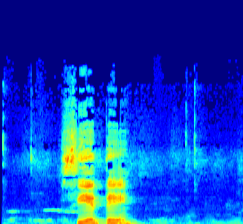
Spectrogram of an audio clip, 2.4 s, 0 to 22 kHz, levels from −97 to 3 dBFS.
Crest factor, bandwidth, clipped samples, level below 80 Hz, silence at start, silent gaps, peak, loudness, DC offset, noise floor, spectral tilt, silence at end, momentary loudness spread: 22 dB; 16 kHz; under 0.1%; -62 dBFS; 0.65 s; none; -2 dBFS; -18 LUFS; under 0.1%; -55 dBFS; -2.5 dB/octave; 1.05 s; 10 LU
